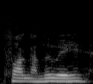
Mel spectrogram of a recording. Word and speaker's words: Whanganui: uh, yeah, and Whanganui, and they're all spelled with W's and H's for some reason instead of an F.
